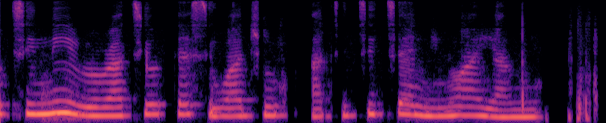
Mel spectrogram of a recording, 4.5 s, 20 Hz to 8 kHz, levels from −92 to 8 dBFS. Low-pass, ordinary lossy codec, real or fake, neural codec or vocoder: none; none; real; none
